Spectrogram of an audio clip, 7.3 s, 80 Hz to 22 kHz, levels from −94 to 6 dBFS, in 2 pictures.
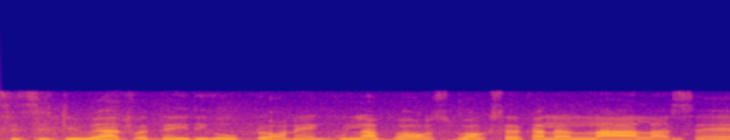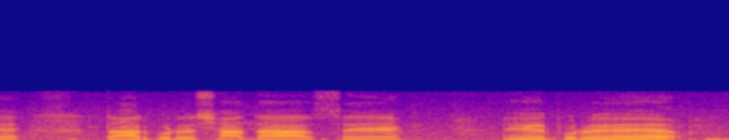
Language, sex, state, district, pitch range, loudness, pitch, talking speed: Bengali, male, Tripura, Dhalai, 130-135 Hz, -17 LUFS, 135 Hz, 130 wpm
